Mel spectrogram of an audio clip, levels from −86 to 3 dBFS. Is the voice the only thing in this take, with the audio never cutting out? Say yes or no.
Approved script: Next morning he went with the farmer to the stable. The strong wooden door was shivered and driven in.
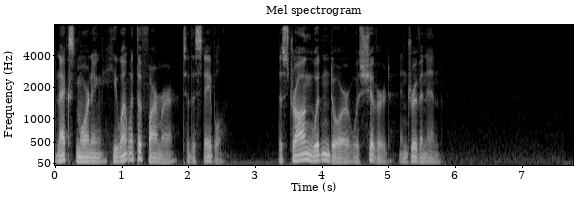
yes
